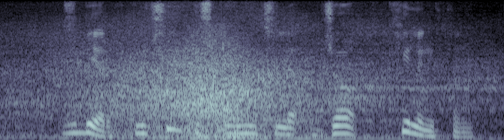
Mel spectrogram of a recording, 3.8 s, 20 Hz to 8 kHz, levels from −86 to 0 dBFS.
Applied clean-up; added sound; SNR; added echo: none; Vehicle; -1 dB; none.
